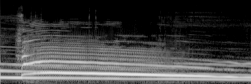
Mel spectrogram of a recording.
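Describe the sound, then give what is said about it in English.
A single loud, drawn-out wolf howl that holds a steady tone and slowly sinks in pitch for a couple of seconds, heard alone without any talking. “We got the wolf controls.”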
